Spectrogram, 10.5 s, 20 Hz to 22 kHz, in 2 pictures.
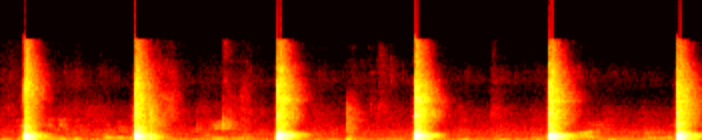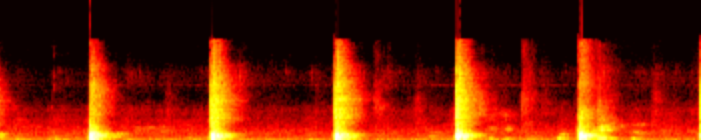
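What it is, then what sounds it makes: Willow cricket bat with good ping. An old cricket ball is struck against an SM18 willow cricket bat in a ping test, at the bottom, top and middle of the blade. Twelve sharp, bright cracks ring out at a steady pace, each decaying quickly. The bat gives a good ping and performs really well.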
